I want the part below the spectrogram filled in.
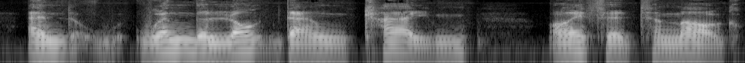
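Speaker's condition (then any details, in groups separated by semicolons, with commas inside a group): Cerebral palsy; congenital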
